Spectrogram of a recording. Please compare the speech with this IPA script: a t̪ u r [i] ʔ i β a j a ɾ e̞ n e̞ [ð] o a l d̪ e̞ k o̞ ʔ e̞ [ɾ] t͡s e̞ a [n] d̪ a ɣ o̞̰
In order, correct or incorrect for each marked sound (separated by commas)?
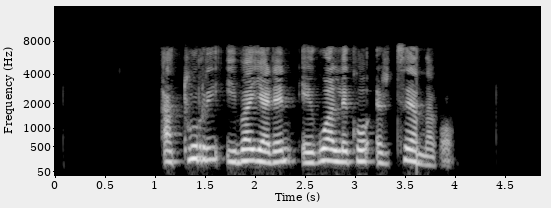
correct, incorrect, correct, correct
